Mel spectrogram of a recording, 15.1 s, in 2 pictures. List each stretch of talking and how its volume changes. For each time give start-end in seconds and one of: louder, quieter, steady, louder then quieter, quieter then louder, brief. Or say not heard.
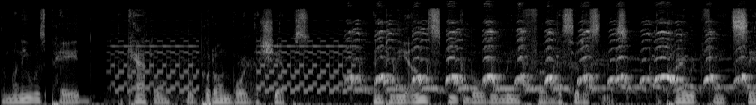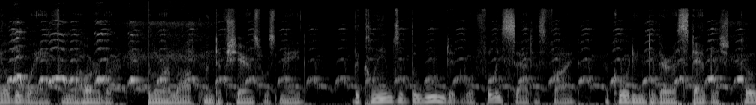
0.0-15.0 steady.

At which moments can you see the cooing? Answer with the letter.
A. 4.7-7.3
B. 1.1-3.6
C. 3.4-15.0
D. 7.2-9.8
C.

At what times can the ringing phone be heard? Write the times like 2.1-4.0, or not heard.
1.1-3.6.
